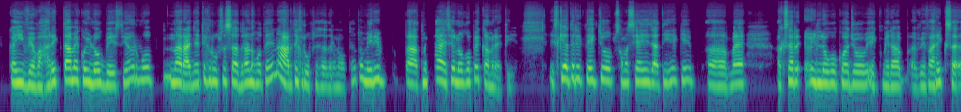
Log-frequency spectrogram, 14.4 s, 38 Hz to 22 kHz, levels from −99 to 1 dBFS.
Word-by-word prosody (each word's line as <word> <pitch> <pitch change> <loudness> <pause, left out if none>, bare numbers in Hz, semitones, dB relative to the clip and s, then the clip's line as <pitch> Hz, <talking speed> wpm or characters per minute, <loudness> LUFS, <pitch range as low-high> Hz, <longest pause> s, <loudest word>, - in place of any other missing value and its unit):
कई 205 0 +5
व्यवहारिकता 180 +6 +2
में 235 0 +3
कोई 220 -2 +3
लोग 200 -2 +2
बैसे 175 +2 -3
हैं 220 - -1
और 250 0 -3
वो 240 0 -2 0.2
ना 215 -6 +4
राजनीतिक 190 +5 +2
रूप 220 -1 0
से 225 - -3
सुदृढ़ 205 -1 +3
होते 195 +2 -3
हैं, 265 - -2
ना 320 - -1
आर्थिक 195 +3 +2
रूप 180 -2 -4
से 175 - -10
सुदृढ़ 160 -1 -8
होते 155 +7 -13
हैं। - - -11
तो 265 - -2
मेरी 220 +2 +3 0.4
प्राथमिकता 210 +4 +2
ऐसे 215 +3 0
लोगों 205 0 0
पे 250 - -1
कम 190 -5 -2
रहती 135 -5 -11
है 160 - -25 0.6
इसके 260 - -1
अतिरिक्त 255 -2 0
एक 230 -2 +2
जो 235 -2 +1
समस्या 205 +2 -1
ये 215 0 +1
जाती 200 0 0
है 230 +1 -3
कि 230 +1 -5
अ, 180 -6 -4
मैं 190 +1 +2 0.5
अक्सर 225 -2 +1 0.2
इन 205 - +3
लोगों 195 -1 +2
को 195 0 -1
जो 185 -1 -1
एक 180 -4 -6
मेरा 170 0 0 0.2
व्यवहारिक 175 +6 -2
स - - 0
205 Hz, 215 wpm, -24 LUFS, 180-225 Hz, 0.6 s, कई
